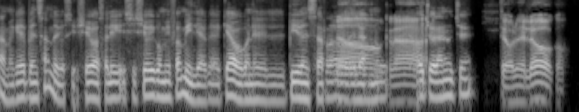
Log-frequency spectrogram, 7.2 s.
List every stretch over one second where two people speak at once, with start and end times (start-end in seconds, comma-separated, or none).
4.1-5.5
